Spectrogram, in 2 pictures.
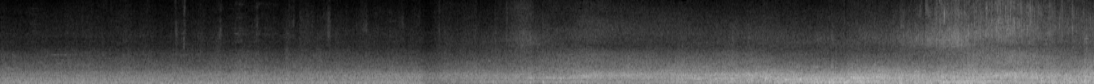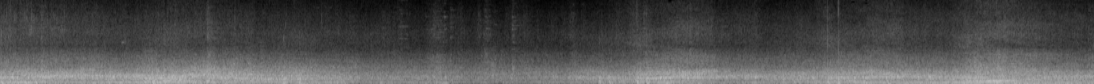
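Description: Freight train of tank cars rolling past steadily, mixed with road traffic passing close by. The traffic noise swells louder through the middle and again near the end, where an engine hum from a road vehicle comes in.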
